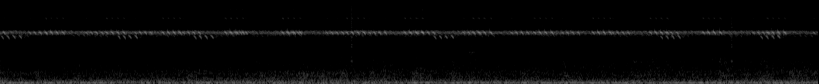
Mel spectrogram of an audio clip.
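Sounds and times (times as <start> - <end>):
crickets chirping in a high-pitched pulsed trill: 0.0 - 8.1
faint low rumble: 0.0 - 8.1.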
